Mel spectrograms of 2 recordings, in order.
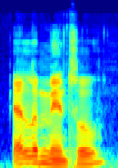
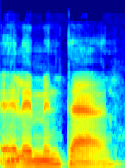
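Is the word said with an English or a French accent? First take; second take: English; French. First: It is said with an English accent. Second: It is said with a French accent.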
